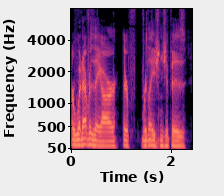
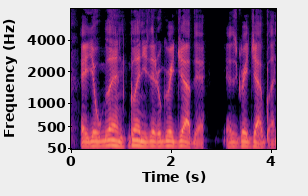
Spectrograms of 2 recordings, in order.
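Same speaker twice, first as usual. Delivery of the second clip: put-on Italian-American tough-guy voice, lower; 3 semitones lower, 3 dB quieter than usual. Congratulating a guest on a great job, doing a Stallone impression. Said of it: "[name] does a stellar Stallone impression".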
